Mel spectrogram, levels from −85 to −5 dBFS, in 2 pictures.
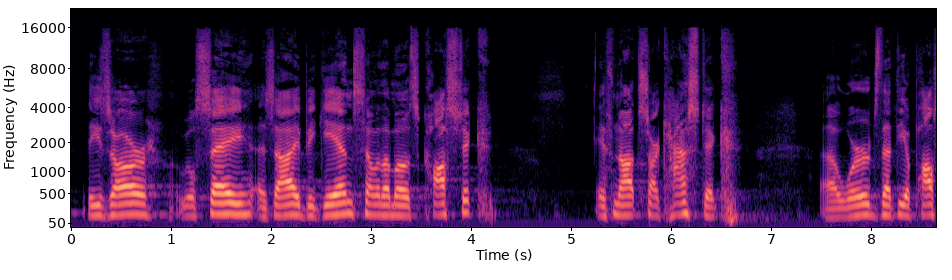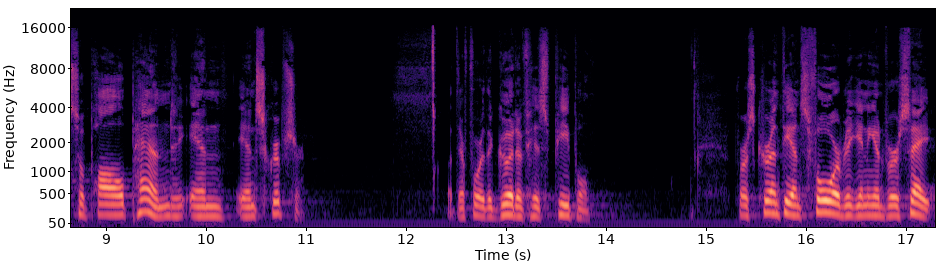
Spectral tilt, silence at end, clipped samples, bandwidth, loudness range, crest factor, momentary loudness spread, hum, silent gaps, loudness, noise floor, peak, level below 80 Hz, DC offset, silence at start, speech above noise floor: -5 dB/octave; 0.05 s; under 0.1%; 16.5 kHz; 7 LU; 20 dB; 15 LU; none; none; -26 LUFS; -69 dBFS; -8 dBFS; -64 dBFS; under 0.1%; 0.15 s; 43 dB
